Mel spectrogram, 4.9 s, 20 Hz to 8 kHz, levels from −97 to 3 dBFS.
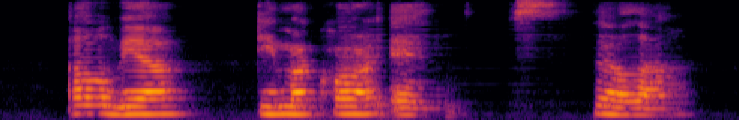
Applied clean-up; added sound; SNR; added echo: neural mask model DeepFilterNet 3.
